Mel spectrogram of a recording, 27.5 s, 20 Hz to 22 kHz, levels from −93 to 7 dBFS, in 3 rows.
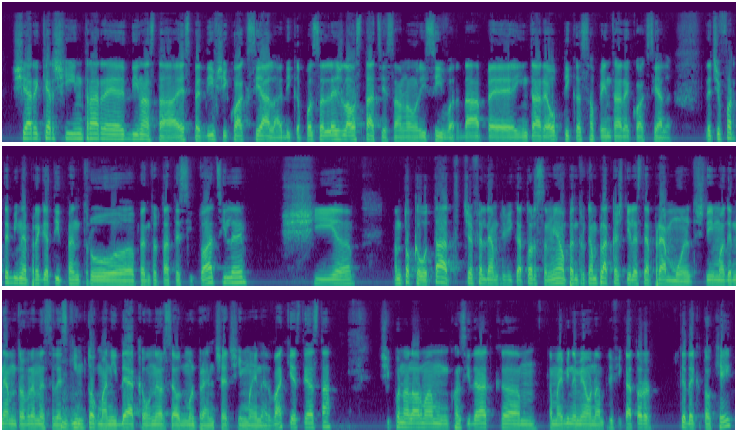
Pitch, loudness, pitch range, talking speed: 110 Hz, -22 LUFS, 100-125 Hz, 215 wpm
